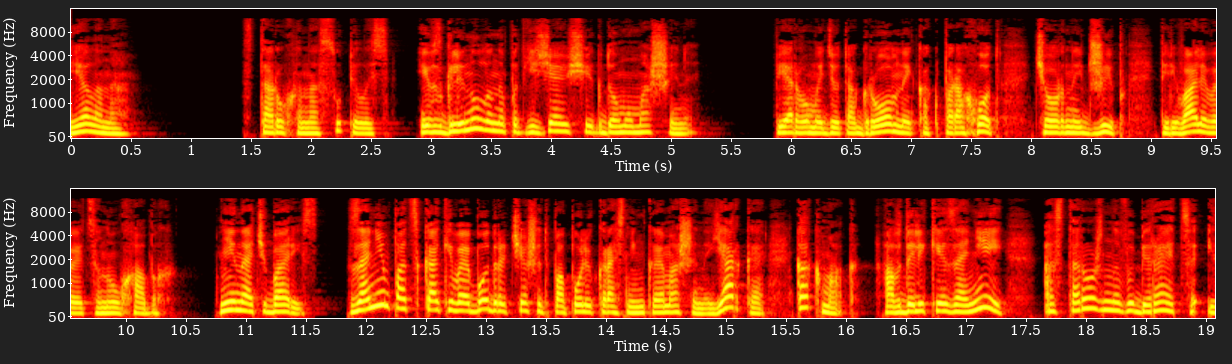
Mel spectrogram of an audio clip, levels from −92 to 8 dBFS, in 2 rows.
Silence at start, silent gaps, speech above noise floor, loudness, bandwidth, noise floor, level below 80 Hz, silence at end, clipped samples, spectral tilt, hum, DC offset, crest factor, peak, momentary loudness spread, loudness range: 0 s; 1.12-1.41 s, 5.77-5.84 s; 49 dB; -16 LUFS; 12.5 kHz; -65 dBFS; -52 dBFS; 0 s; under 0.1%; -6.5 dB/octave; none; under 0.1%; 16 dB; 0 dBFS; 8 LU; 2 LU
